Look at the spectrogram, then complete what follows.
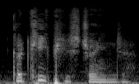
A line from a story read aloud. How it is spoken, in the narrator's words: I exclaimed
